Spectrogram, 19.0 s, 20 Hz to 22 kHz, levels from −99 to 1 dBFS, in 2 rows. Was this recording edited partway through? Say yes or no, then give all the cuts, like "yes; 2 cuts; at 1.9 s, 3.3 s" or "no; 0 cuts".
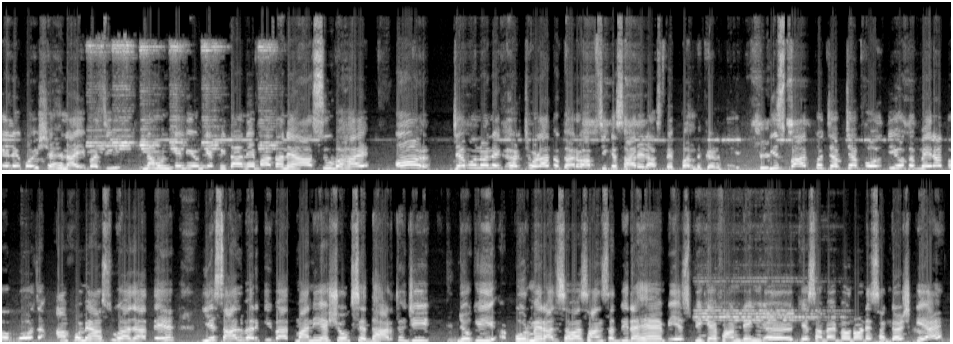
yes; 1 cut; at 12.4 s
